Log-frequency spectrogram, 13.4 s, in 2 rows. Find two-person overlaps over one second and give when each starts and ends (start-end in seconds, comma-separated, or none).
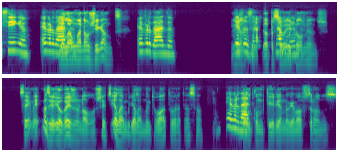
4.6-6.1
